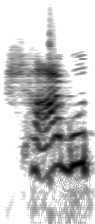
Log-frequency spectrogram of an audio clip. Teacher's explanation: এই যে একটা শ্রুতি ধ্বনি, শ্রুতি শোনা যাচ্ছে, ওয়া ধ্বনি একটা শোনা যাচ্ছে, যে ধ্বনিটা আমরা আলাদা করে উচ্চারণ করছি না, কিন্তু একটা ওয়া আসছে। স্বাগত আমরা যখন বলছি আলাদা করে আমরা সোয়াগত বলছি না, কিন্তু এই ওয়া ধ্বনিটা শ্রুতি ধ্বনি হিসেবে থেকে যাচ্ছে, বা অর্ধ স্বর হিসেবে যে এসে যুক্ত হচ্ছে, অর্ধেক একটা ধ্বনি হিসেবে এসে উচ্চারিত হচ্ছে।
